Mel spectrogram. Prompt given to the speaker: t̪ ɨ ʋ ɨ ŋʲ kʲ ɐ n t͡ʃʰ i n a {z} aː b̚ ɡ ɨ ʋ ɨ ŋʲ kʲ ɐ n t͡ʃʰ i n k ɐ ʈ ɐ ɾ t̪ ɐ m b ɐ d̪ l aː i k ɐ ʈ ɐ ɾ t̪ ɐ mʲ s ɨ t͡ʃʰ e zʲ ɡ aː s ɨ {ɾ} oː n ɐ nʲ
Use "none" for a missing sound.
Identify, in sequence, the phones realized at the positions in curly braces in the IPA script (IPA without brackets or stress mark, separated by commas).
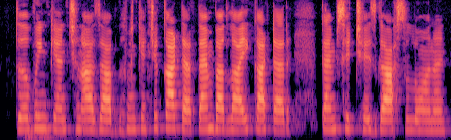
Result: z, l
